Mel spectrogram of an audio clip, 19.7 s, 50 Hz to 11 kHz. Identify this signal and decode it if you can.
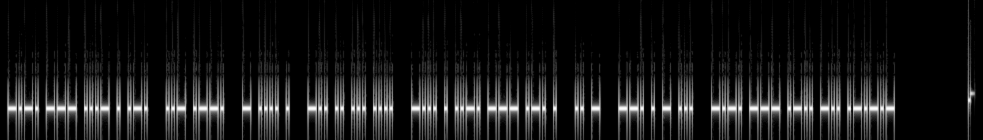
Morse code, heard as a keyed tone, about 22 wpm, 700 Hz. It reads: COVER UP THE DISH BEFORE IT GETS COLD.
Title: Sentences from Top 1300 Words 22wpm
